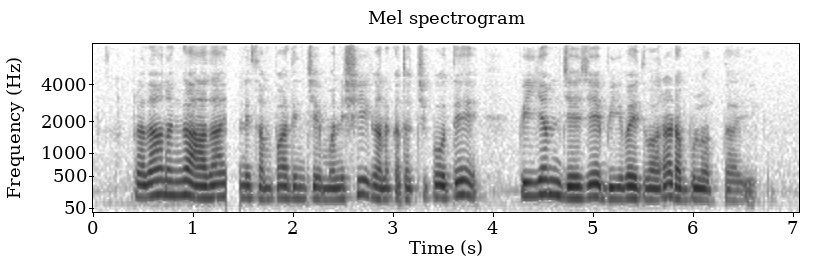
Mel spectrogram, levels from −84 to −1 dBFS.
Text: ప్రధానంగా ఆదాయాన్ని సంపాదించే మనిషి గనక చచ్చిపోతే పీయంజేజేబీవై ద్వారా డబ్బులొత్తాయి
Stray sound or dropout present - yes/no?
yes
